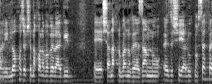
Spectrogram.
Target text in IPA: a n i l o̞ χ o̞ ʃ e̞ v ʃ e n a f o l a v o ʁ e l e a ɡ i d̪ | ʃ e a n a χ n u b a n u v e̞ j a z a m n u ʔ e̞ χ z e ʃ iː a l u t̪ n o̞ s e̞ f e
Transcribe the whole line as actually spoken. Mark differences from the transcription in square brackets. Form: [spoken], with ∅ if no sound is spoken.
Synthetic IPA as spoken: a n i l o̞ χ o̞ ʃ e̞ v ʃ e n a [χ] o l a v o [v] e l e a ɡ i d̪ | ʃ e a n a χ n u b a n u v e̞ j a z a m n u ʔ e̞ [∅] z e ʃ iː a l u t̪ n o̞ s e̞ f e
